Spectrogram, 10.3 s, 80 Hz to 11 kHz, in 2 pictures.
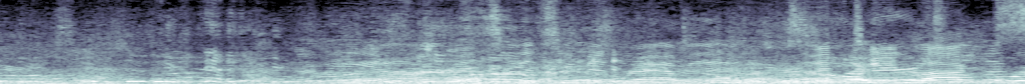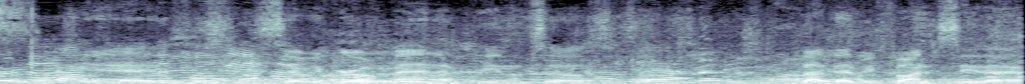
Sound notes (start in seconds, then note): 0.7 chattering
